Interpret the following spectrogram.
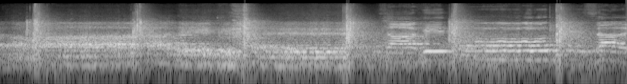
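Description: Nauha, a Shia lament for Muharram, chanted by male reciters with a group of mourners joining in. Chest-beating (maatam) keeps time as a sharp slap about once a second, and a lead voice holds a long sung line from about four seconds in.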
